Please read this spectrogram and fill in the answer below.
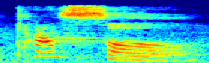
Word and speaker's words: castle: Same with castle, castle, C-A-S-T-L-E.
